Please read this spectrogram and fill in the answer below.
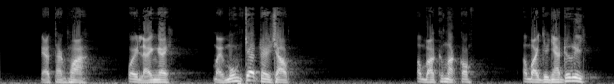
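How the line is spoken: Man loud shout. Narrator (Vietnamese): Ông hét lớn

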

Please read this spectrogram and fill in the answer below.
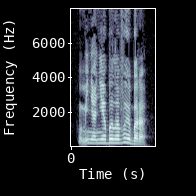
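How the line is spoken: Moaning. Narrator (Russian): простонала Селина

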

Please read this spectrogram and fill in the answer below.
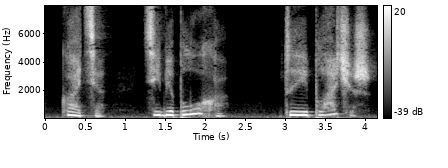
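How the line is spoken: Hoarse, genuinely alarmed voice. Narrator (Russian): Хриплый голос был полон неподдельной тревоги

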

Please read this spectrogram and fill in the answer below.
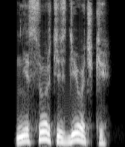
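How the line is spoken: Stern interruption. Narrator (Russian): строго прервал их я

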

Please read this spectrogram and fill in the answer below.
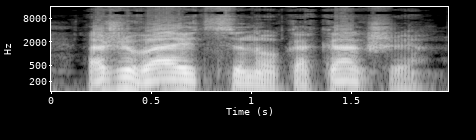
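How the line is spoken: Thoughtful confirmation. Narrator (Russian): задумчиво подтвердил Дмитро

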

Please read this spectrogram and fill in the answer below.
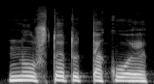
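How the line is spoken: Grumbling. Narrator (Russian): проворчал он

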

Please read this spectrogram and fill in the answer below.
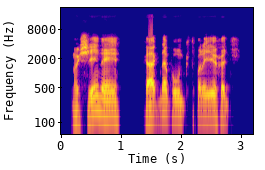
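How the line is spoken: Loud yell. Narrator (Russian): заорал

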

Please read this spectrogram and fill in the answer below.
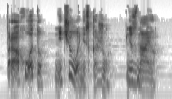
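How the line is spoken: Creaky voice. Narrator (Russian): проскрипел он

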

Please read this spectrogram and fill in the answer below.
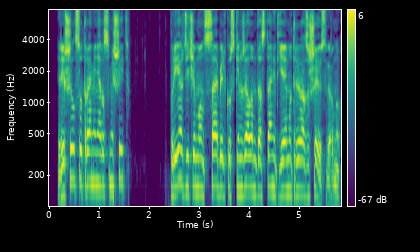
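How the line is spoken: Scoffing snort. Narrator (Russian): хмыкнул Норман

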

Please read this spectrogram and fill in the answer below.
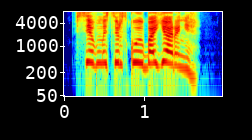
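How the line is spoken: Female shout. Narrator (Russian): закричала Дуня

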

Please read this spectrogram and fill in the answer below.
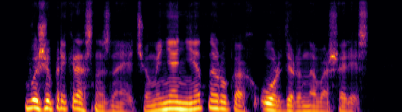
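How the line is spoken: Calm, smiling. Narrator (Russian): с улыбкой произнес Грант, спокойно

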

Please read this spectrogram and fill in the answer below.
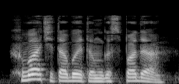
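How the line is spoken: Sharp interruption. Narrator (Russian): резко оборвал его Босуэлл

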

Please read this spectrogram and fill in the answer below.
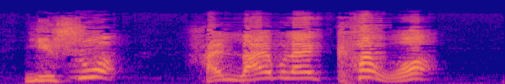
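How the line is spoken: Loud. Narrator (Chinese): 他对白姥姥大声地说

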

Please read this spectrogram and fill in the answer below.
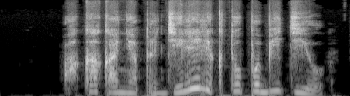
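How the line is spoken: Whispered question. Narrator (Russian): шепотом спросила я у Лена

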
